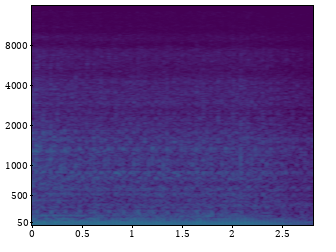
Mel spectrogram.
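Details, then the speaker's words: 2006 Isuzu Panther LV diesel at warm idle: even, regular clatter at about four beats per second, smooth and round with no rough sounds. No blow-by smoke at the oil filler. Normal idle. "Belum ada suara-suara yang kasar yang menandakan ada kerusakan gitu, tidak ada. Jadi suaranya masih sangat bulat sekali."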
